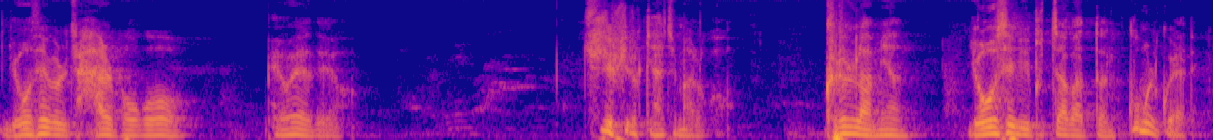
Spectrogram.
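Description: A man in his sixties from the Jeolla region of South Korea, preaching a sermon as pastor with animated storytelling that swings from loud to hushed. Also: mid-range voice, normal speed, vocal fry, pauses often. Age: 60s.

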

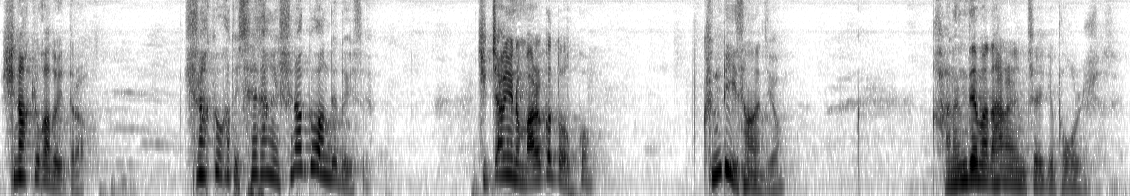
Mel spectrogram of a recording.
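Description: A man in his sixties from the Jeolla region of South Korea, preaching a sermon as pastor with animated storytelling that swings from loud to hushed. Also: high voice, a little fast, creaky, pauses often. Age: 60s.

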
